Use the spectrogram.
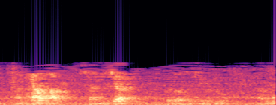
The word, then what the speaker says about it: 教学相长: I think the Cantonese pronunciation for that proverb is Gao Hak San Jia.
